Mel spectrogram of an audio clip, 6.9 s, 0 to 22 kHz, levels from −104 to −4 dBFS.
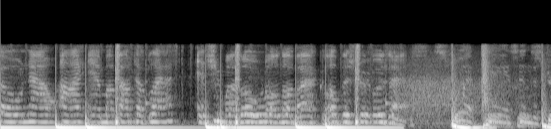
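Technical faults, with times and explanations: No technical faults are audible anywhere in the recording.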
